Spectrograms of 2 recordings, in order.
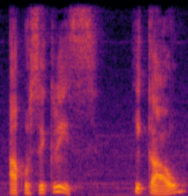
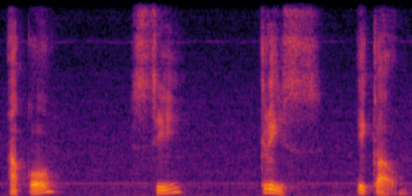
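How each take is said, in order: First: The words flow together with natural intonation. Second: Each word is said apart with pauses. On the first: "Now let's apply the intonations" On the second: "word for word"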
